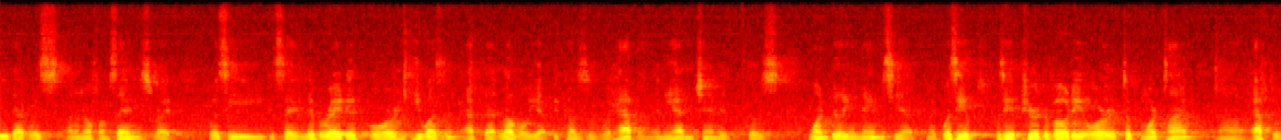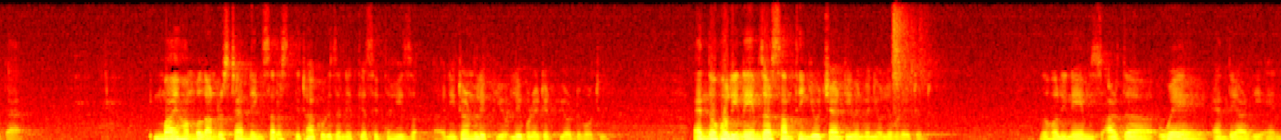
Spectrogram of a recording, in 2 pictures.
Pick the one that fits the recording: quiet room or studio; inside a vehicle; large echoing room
large echoing room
